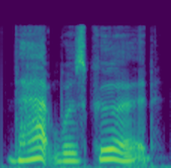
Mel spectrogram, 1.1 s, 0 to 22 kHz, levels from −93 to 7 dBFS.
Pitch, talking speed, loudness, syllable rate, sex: 200 Hz, 155 wpm, -17 LUFS, 2.9 syllables/s, female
